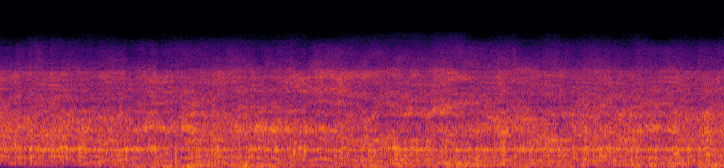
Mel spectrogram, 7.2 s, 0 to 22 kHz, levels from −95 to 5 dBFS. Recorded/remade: remade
